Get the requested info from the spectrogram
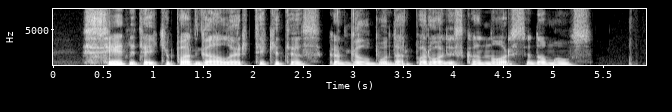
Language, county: Lithuanian, Kaunas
